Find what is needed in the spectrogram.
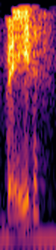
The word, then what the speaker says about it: Bade: B-A-D-E. – B-A-D-E. – Boy, Apple, David Edwards. – Is it pronounced Bade? – Bade, but Bade? – Yeah. I was going to say Batty at first, but Bade, that makes more sense. – It depends which relative you're talking to, so we all have different ways to pronounce it.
